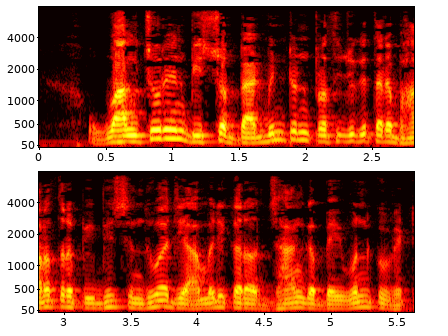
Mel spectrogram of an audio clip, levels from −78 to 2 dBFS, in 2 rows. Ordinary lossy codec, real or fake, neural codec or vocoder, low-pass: none; real; none; 7.2 kHz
